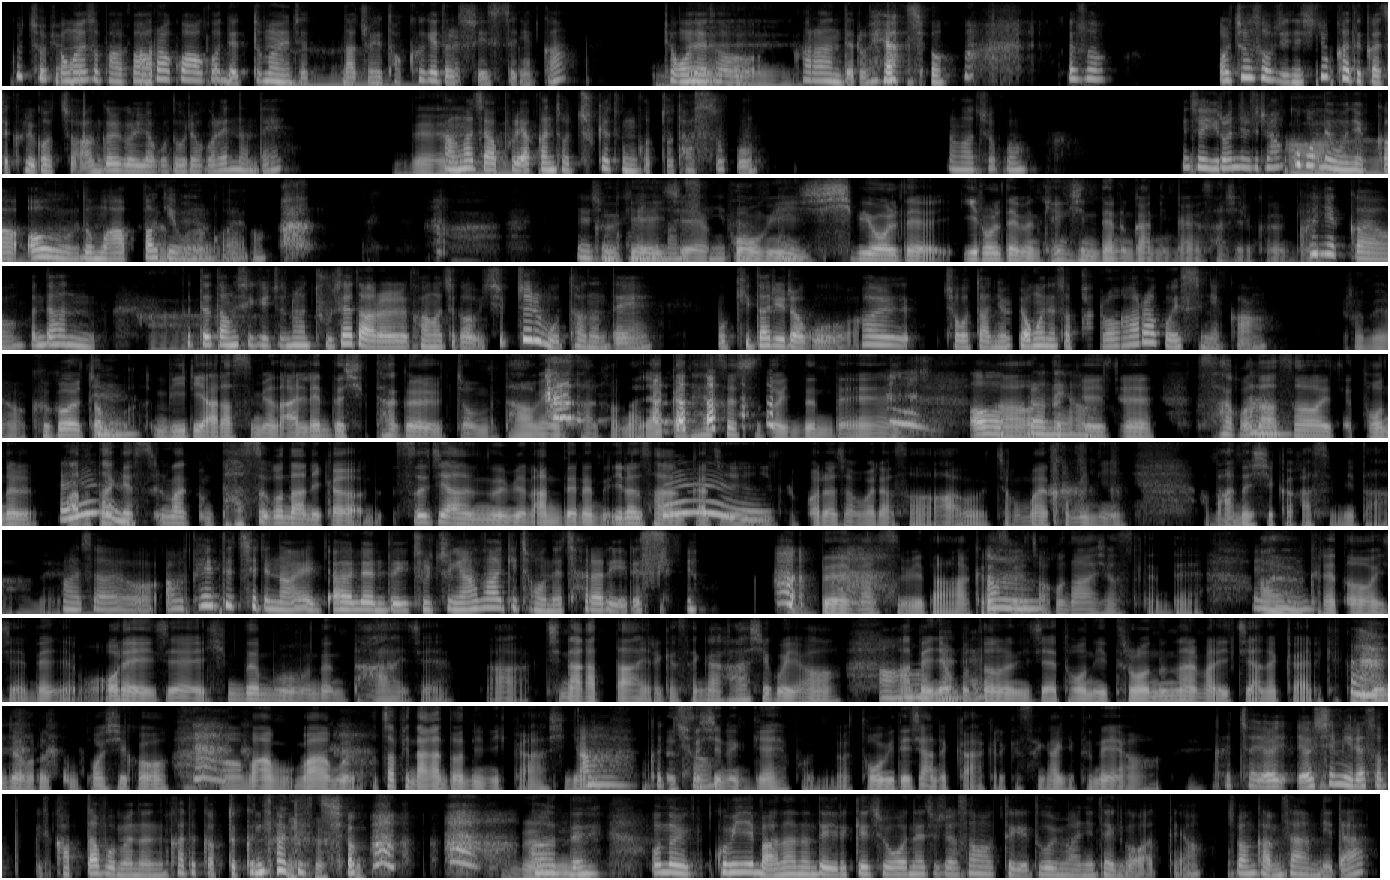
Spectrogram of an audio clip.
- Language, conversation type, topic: Korean, advice, 이사 비용이 예산을 초과해 경제적으로 압박을 받고 있는데, 어떻게 대처하면 좋을까요?
- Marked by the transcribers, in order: tapping; laughing while speaking: "해야죠"; other background noise; laugh; laugh; laugh; other noise; laugh; laugh; laugh; laughing while speaking: "끝나겠죠"; laugh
